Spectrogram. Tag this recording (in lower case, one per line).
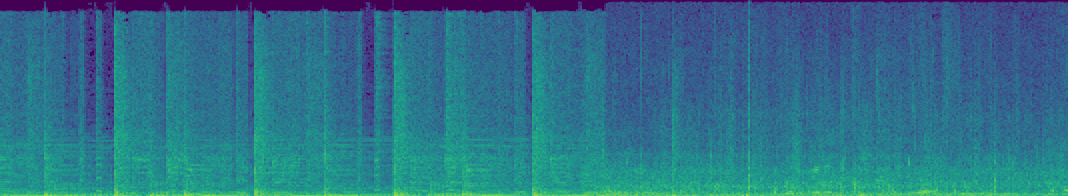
music
outside, rural or natural
speech
run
